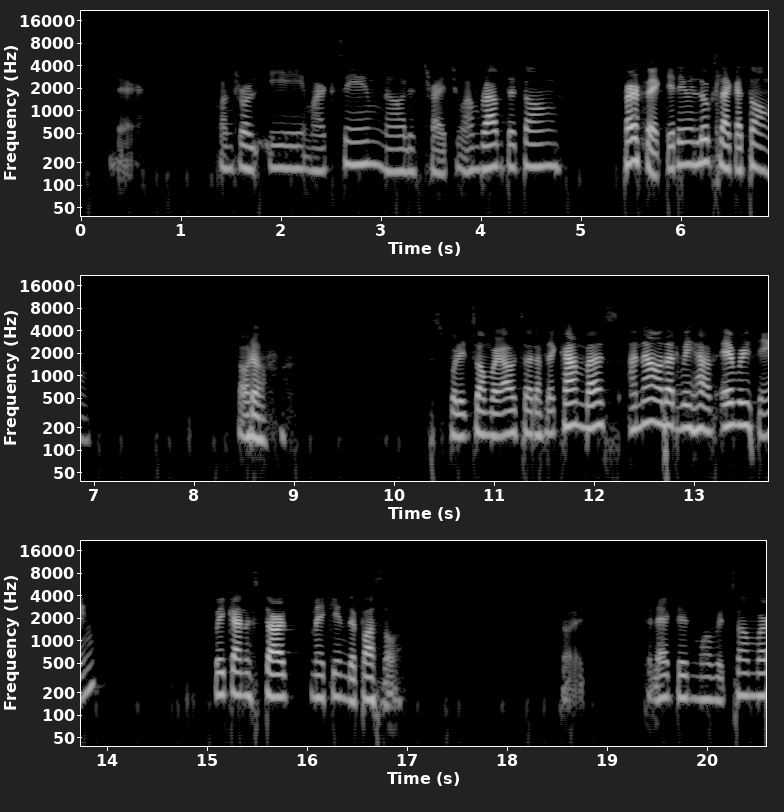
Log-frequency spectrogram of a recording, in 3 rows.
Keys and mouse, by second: 0.4 c, 0.9-2.5 drag, 2.5 ctrl+e, 2.7 click, 3.5 ctrl+Tab, 3.8-4.8 typing, 6.5 a, 6.9 s, 7.3 click, 7.6 Tab, 8.7 Tab, 9.1 s, 9.4 g, 9.9 r, 11.3 a, 11.5 a, 12.6 alt+h, 12.8 a, 13.7 a, 13.7 KP_3, 14.2 KP_5, 15.4-20.3 typing, 18.8 click.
